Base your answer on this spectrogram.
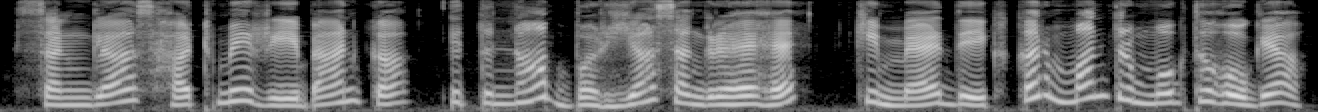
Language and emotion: Hindi, surprised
